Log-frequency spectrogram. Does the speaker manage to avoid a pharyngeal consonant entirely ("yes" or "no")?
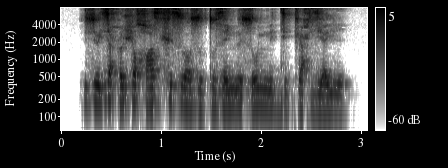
no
